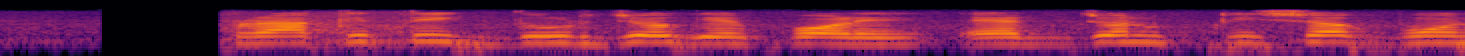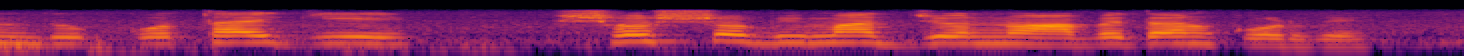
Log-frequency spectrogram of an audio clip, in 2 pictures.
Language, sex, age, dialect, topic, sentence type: Bengali, female, 25-30, Standard Colloquial, agriculture, question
